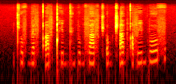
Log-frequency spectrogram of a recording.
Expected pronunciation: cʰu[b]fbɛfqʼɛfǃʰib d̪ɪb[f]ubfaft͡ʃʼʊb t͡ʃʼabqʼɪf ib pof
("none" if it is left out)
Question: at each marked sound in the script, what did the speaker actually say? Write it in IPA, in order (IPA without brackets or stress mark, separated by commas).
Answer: none, p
